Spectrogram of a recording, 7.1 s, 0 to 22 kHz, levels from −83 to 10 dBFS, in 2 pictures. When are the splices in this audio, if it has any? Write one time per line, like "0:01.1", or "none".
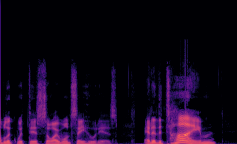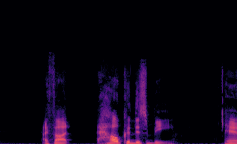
0:02.0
